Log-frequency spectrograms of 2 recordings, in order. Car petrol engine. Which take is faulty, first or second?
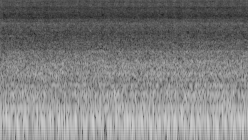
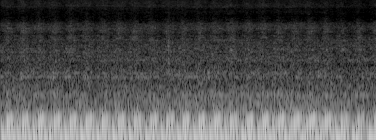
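second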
